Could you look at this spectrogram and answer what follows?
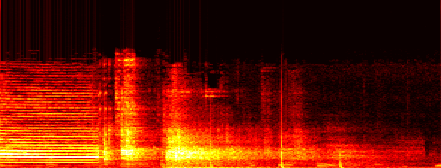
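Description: An air horn is pulled in a short blast at the start, a loud steady honk that cuts off abruptly, followed by a few clunks and thumps.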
